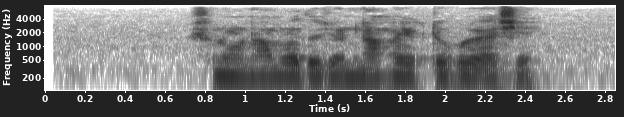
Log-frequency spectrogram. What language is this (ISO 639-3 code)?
ben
